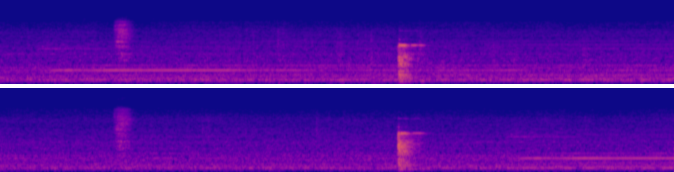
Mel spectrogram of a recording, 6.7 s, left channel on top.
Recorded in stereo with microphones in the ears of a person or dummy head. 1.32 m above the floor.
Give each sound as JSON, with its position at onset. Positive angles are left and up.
{"t": 1.1, "sound": "tearing paper", "side_deg": -35, "distance_m": 4.0}
{"t": 4.0, "sound": "a piano", "side_deg": -60, "distance_m": 2.5}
